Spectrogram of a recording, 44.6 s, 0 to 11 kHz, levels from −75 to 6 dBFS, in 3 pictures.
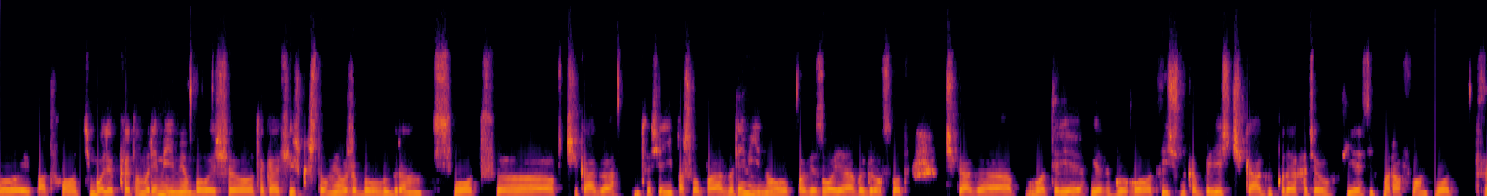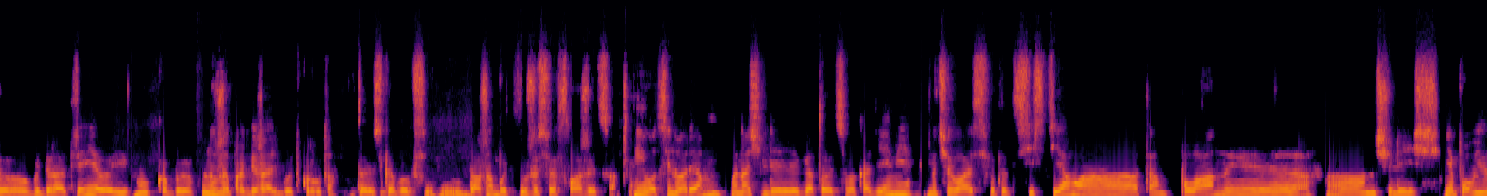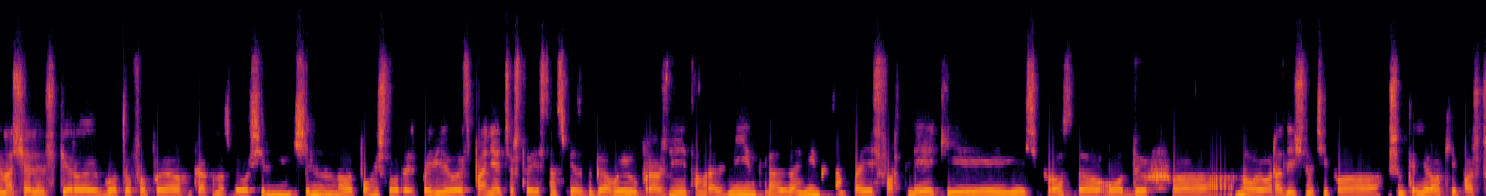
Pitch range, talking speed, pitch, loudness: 135-155 Hz, 180 wpm, 145 Hz, -19 LUFS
